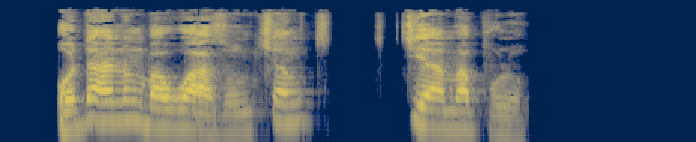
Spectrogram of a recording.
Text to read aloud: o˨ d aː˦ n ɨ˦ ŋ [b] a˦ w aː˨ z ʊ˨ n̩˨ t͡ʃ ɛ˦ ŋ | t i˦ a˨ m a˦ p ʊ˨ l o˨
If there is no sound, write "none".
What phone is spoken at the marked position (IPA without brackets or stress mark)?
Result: b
